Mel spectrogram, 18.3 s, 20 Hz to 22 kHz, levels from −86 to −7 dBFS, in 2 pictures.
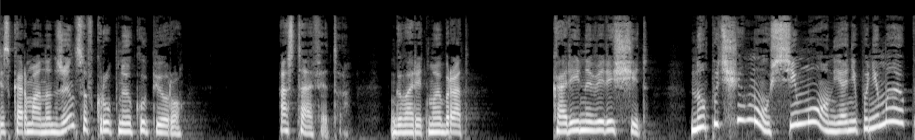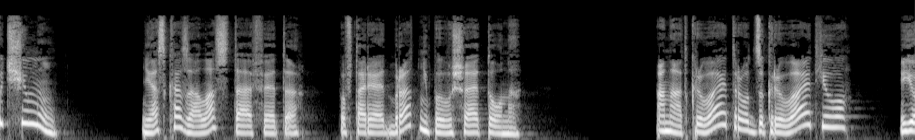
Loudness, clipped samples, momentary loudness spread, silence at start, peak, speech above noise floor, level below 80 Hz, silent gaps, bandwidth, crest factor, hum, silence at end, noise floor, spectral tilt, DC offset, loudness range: -16 LUFS; under 0.1%; 8 LU; 0 s; 0 dBFS; 55 dB; -52 dBFS; 2.54-2.77 s, 5.20-5.52 s, 10.46-10.55 s, 15.03-15.70 s; 15 kHz; 16 dB; none; 0 s; -71 dBFS; -4.5 dB/octave; under 0.1%; 5 LU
